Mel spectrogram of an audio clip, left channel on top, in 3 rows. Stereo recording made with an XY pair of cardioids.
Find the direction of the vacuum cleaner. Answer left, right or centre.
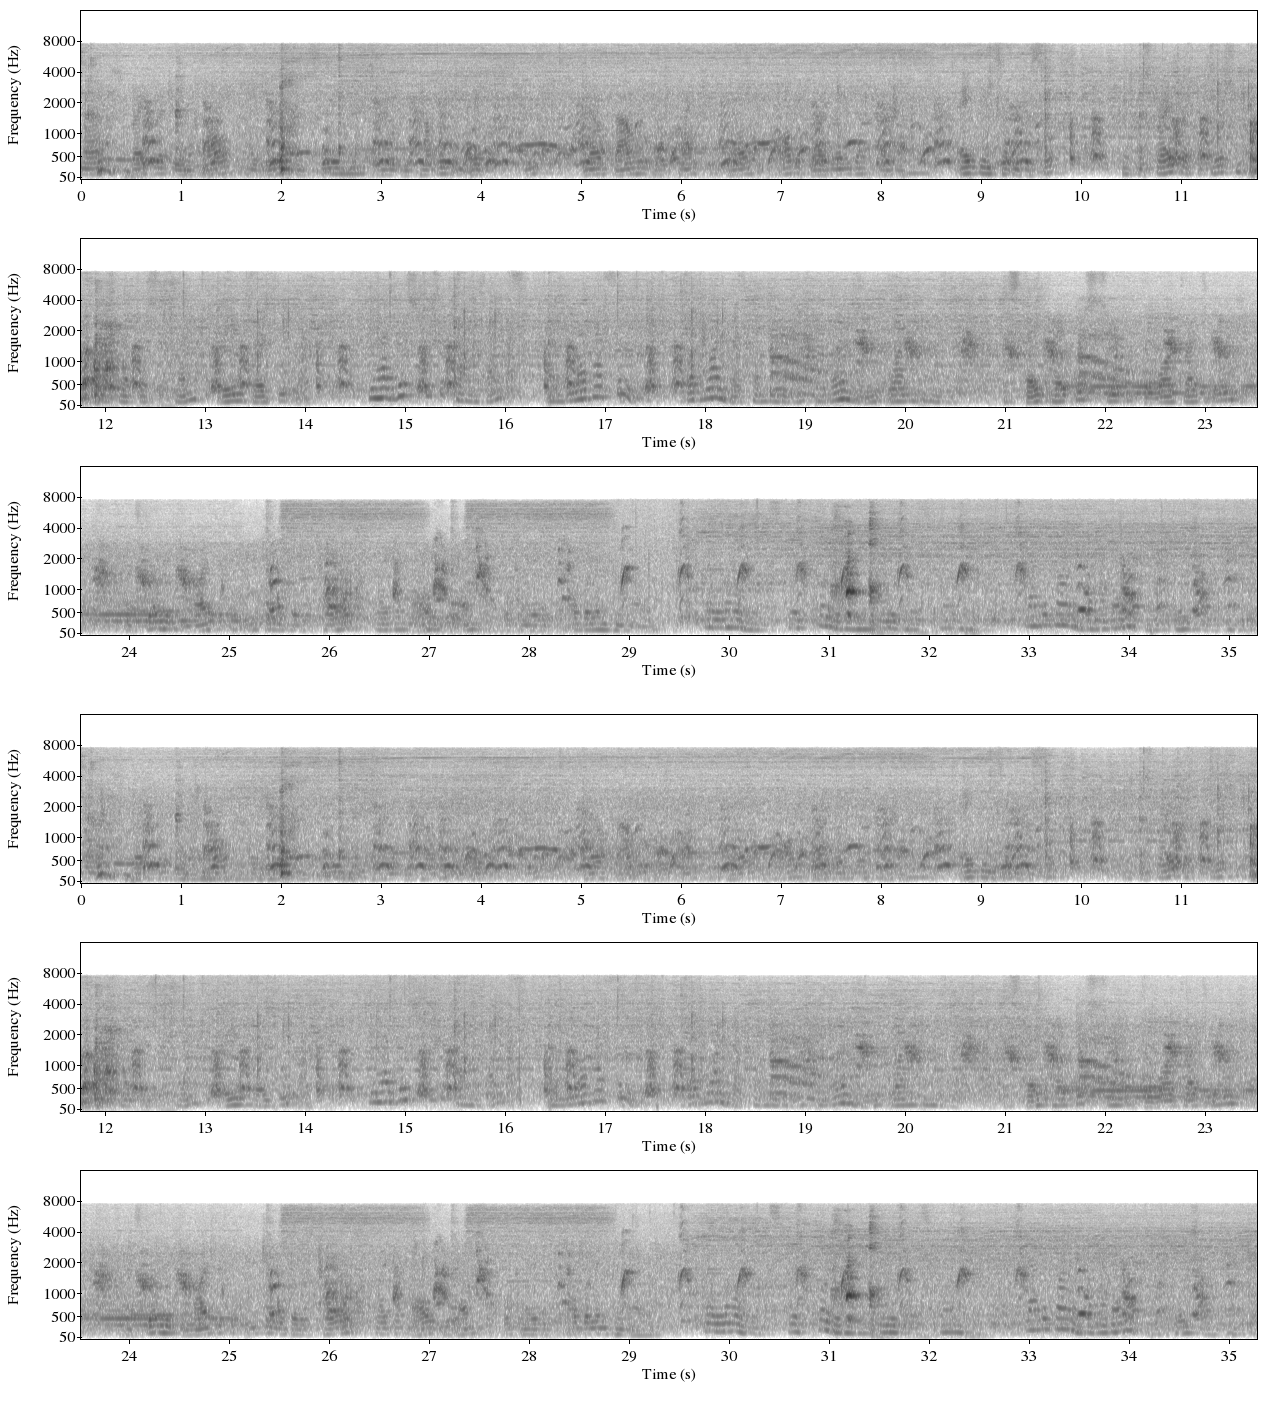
left.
